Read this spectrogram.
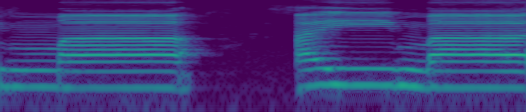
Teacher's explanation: मीम के ऊपर ज़बर, आगे अलिफ खाली है, इसे एक अलिफ की मिकदार खींचकर पढ़ेंगे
